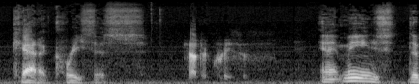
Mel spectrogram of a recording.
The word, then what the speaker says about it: catachresis: You might want to pronounce it as a catachresis.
